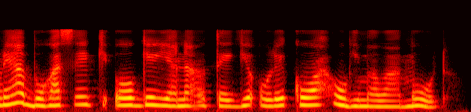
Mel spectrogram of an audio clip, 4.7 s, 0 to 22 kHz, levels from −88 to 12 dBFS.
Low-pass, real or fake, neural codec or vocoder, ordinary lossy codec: 7.2 kHz; fake; codec, 16 kHz, about 1 kbps, DyCAST, with the encoder's durations; none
